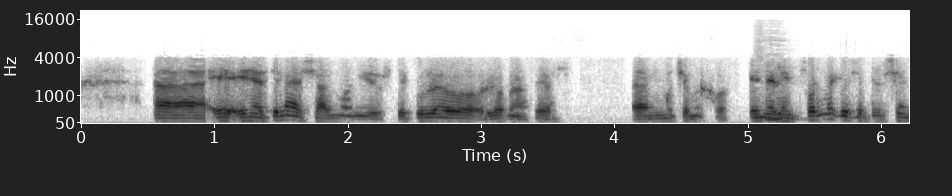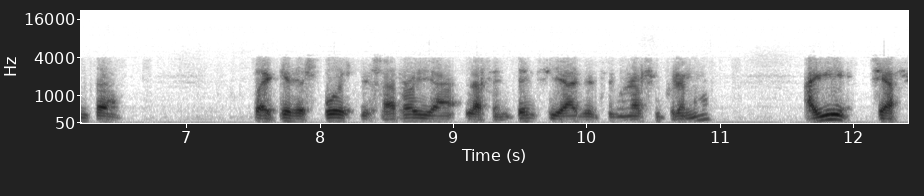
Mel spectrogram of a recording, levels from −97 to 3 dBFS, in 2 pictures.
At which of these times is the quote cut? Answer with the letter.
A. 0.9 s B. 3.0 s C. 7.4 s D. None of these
B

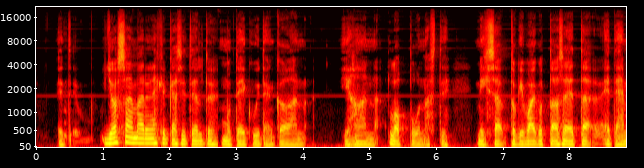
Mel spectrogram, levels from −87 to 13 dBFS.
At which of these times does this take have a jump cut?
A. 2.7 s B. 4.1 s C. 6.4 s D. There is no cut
A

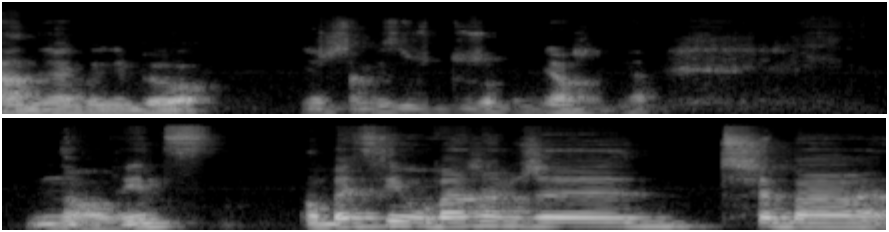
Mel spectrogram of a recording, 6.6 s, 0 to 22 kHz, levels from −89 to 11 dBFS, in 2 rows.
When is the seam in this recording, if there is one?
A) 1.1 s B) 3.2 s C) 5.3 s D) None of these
A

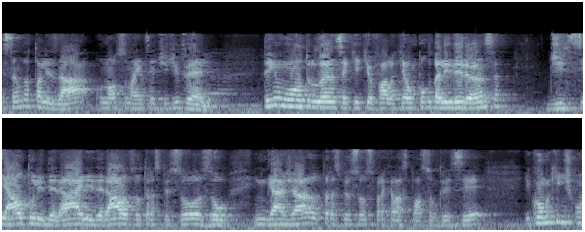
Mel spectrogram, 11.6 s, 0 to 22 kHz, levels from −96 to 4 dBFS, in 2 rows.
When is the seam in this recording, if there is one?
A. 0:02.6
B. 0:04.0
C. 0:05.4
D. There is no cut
A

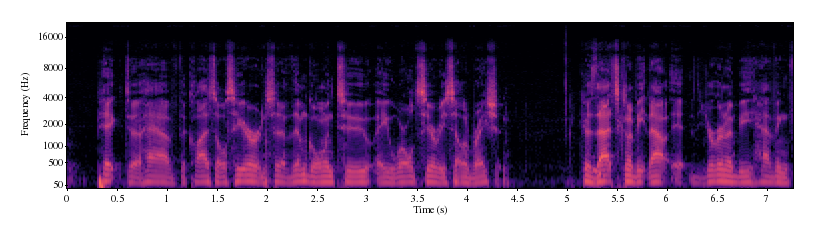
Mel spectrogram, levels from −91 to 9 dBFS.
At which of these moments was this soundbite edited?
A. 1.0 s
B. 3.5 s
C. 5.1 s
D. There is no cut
C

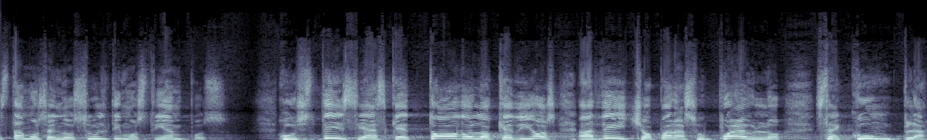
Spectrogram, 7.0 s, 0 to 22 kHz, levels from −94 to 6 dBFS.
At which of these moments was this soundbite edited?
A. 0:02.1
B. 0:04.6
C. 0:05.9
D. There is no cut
A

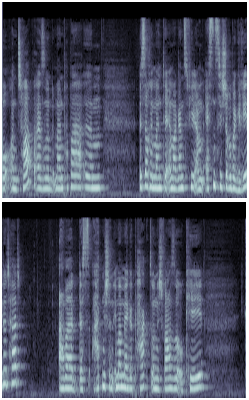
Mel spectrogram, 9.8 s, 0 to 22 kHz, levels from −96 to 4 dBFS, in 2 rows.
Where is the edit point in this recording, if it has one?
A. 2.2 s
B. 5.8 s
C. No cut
C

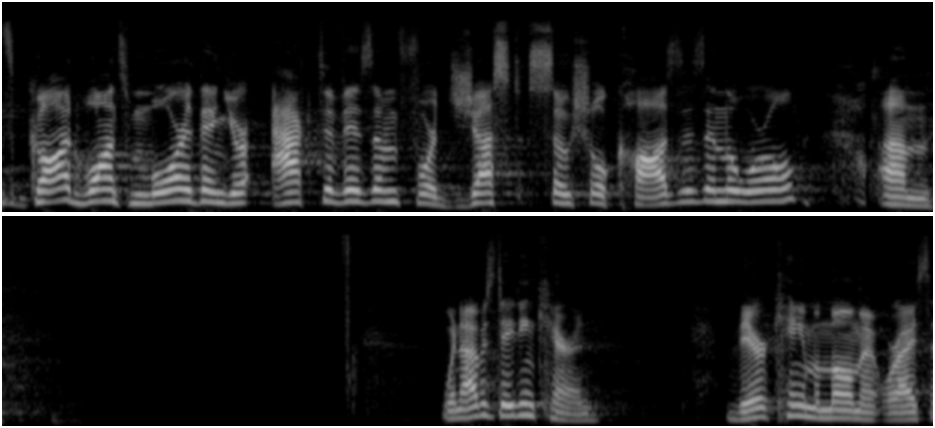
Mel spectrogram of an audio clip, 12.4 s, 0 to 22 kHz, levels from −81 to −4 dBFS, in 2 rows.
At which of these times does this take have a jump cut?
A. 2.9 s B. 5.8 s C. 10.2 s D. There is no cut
B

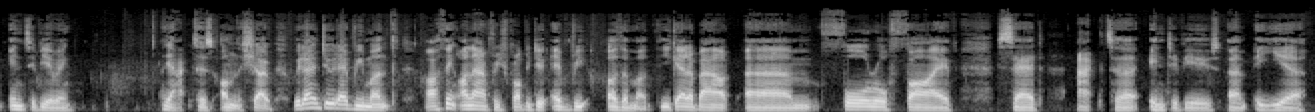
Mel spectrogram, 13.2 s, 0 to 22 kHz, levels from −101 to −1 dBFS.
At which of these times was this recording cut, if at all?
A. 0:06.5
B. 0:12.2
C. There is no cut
C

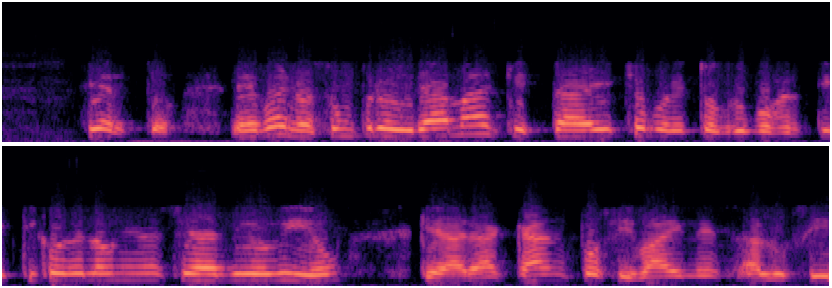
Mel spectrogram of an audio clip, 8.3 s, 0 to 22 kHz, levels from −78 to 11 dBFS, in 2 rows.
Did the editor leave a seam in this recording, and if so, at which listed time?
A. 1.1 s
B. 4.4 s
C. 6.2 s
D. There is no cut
C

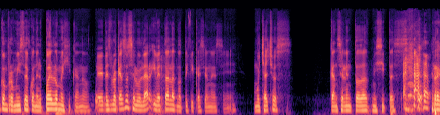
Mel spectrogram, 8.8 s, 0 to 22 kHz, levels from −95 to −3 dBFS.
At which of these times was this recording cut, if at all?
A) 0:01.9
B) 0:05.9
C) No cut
A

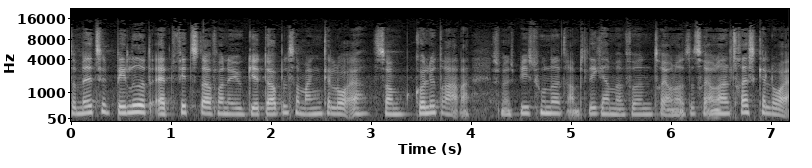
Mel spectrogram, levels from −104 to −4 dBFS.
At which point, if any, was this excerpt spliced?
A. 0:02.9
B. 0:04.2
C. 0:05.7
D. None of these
B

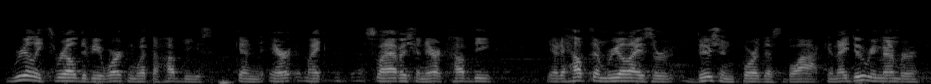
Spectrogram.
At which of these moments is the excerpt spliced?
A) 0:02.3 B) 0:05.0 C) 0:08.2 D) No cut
A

